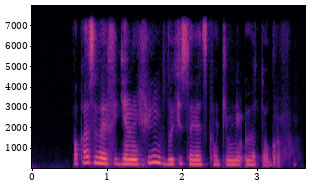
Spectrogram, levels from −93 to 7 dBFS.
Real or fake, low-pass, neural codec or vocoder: fake; 7.2 kHz; codec, 16 kHz, 1 kbps, FreqCodec, larger model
